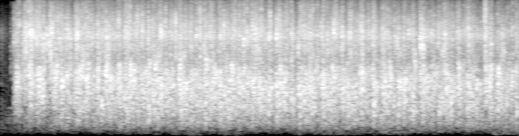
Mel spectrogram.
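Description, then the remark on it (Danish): An audience in a tent, those who know the Spot festival in Aarhus, bursts into steady applause, many hands clapping at once in a dense, even roar that holds at full strength for about five seconds without any talking. “Jeg vil gerne høre en klapsalve fra alle dem, som kender til Spotfestivalen i Aarhus.”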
